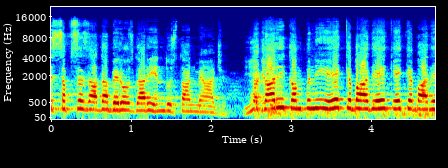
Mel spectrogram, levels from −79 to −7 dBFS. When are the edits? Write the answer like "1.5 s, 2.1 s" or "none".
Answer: none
